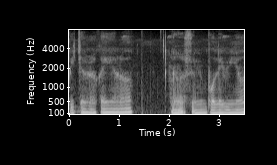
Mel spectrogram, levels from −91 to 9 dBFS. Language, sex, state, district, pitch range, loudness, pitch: Rengma, male, Nagaland, Kohima, 105-120 Hz, -21 LUFS, 110 Hz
